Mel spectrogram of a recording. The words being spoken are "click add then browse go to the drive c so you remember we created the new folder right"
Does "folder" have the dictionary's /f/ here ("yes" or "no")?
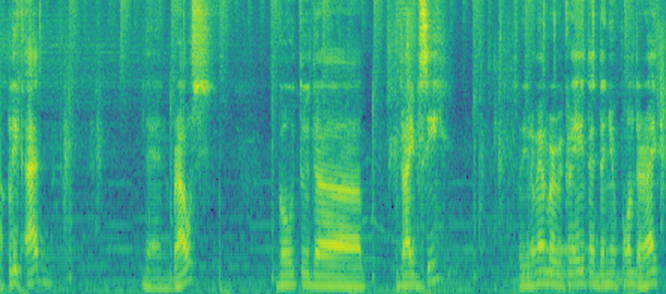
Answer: no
